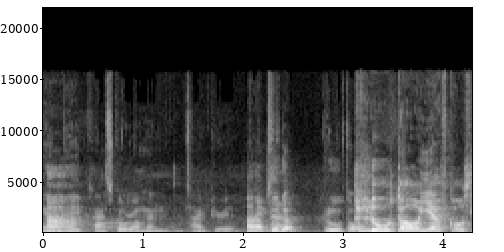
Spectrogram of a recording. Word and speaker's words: Pluto: In English, you just say Pluto. Or Pluto. In your case, you're flapping because... That's right. Pluto in American, normal American English pronunciation. Yes. Or like pronouncing the intervocalic D.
